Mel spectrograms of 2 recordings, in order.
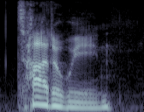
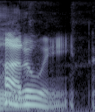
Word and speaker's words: Tatooine: Once upon a time, on a distant planet called Tatooine. I got to say it wrong. – Tatooine.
